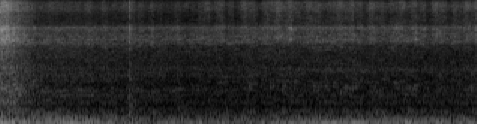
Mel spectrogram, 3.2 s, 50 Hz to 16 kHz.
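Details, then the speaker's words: 1972 Ford F750 "Super Pickup" truck V8 idling after ignition rewiring so timing can be read accurately; deep, fairly steady rumble with no stumbling or missed beats, starts and sounds much better than before; normal idle. "starts better sounds better definitely heading in the right direction way better"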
